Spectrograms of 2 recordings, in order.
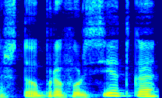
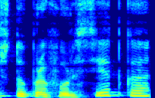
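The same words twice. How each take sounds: First: Профурсетка said flat and falling, sobered; профурсетка with a plain falling tune; plain sober word. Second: Профурсетка said high and light, as something airy; профурсетка, lifted and dreamy, like a sweet; light airy word. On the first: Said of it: "позже Родионова поняла". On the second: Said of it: "ей казалось, что профурсетка — это что-то лёгкое". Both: A narrator's reading.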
